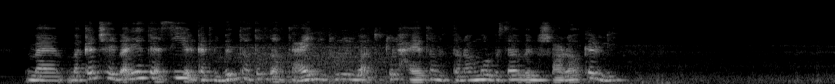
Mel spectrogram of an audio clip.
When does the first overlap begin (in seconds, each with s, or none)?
none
